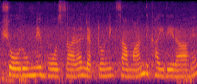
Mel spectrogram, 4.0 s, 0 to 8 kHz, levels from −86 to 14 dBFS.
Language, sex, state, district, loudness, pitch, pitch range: Hindi, female, Punjab, Pathankot, -15 LUFS, 205 Hz, 195-220 Hz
